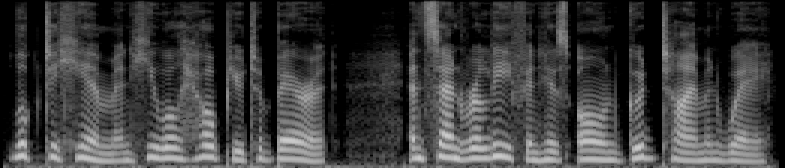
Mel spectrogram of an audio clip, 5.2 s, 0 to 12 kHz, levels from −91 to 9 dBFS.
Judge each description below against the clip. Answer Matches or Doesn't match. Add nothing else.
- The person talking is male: Doesn't match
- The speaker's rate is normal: Doesn't match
